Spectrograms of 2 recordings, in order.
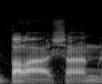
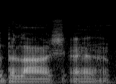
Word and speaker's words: Balázs: Now, I'm not sure how to actually pronounce that. Google says Balázs.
